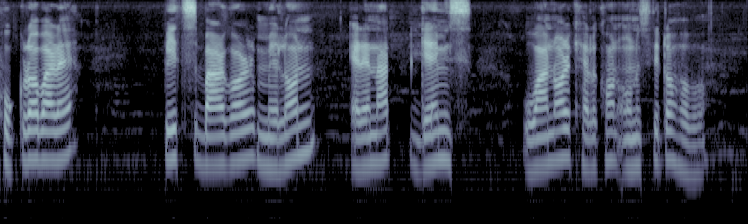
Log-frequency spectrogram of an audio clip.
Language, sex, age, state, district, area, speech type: Assamese, male, 18-30, Assam, Dhemaji, rural, read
